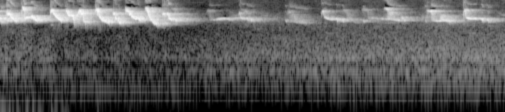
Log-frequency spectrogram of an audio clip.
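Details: Oriental white-eye calling a rival to rile it: a rapid, loud run of high sliding chirps, followed by spaced, softer twittering phrases repeated about once a second.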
